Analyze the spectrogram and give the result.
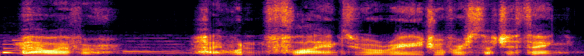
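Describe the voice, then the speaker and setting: Calm young alchemist in a video game, mid-range voice, polite n precise, kinda reserved, music behind him. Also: male voice, medium pitch, poor audio. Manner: measured, formal, analytical. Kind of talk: video game cutscene voice acting.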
